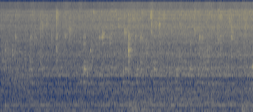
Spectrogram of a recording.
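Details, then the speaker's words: American Standard toilet that keeps running and overflowing: a continuous hissing trickle never stops filling. The fill valve is bypassing its seal; it probably needs a new fill valve, or a new gasket could go in. "oh yeah she's bypassing all right we could put a new gasket in there"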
